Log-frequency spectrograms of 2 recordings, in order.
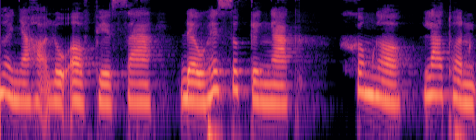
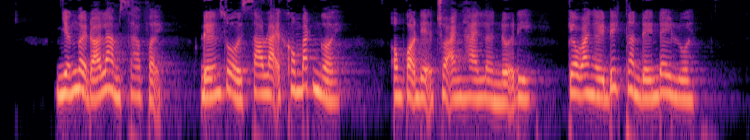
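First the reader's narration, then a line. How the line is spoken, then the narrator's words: Angry. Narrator (Vietnamese): Hoàng Ngọc Anh tức giận nói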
